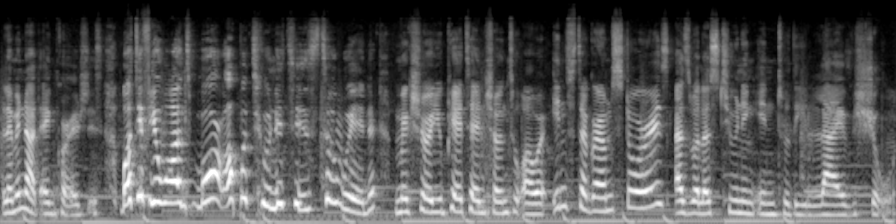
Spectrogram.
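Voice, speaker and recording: Her tone animated, a woman speaks at a fairly quick pace with big swings in loudness. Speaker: podcast host. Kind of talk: live podcast chat.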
